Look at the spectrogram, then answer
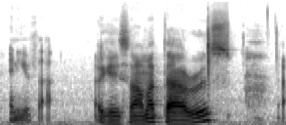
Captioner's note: gasps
